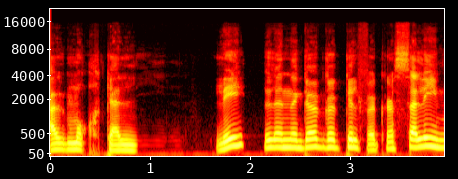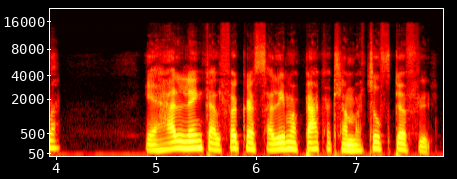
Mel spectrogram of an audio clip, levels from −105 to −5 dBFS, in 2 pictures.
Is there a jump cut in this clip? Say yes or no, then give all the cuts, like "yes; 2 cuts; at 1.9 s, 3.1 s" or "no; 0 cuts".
no; 0 cuts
